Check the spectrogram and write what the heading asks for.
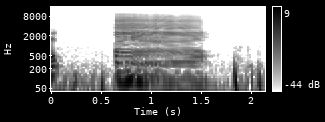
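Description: Dubstep growl patch in the Native Instruments Massive software synth, still on its default settings, played through the WOW vowel filter for about a second. It plays in monophonic mode with slide on, so the notes glide into one another, which the producer finds sounds much better.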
